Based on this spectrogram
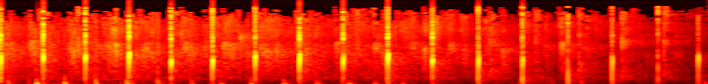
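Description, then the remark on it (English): Steady, evenly spaced hand claps ring out, sharp and fairly loud, with a soft wash of scattered clapping beneath them and no talking, as an audience applauds to thank people for their work. “So let's just give everyone an applause here just to thank them for all the wonderful work that they have done for us.”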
